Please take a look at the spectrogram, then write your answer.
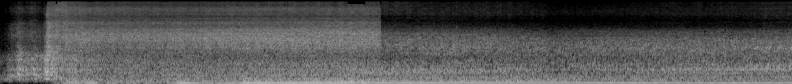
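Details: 1955 Ford Thunderbird, original 6-volt system, warm day 30°C, after cleaning rusted exhaust-heated bimetal automatic choke housing causing hard starting; cranks briefly, catches quickly, fast idle easing down to steady even idle: normal start.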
